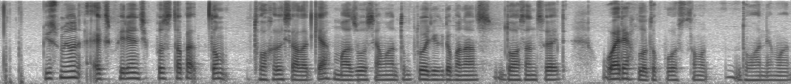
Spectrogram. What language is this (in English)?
Kashmiri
